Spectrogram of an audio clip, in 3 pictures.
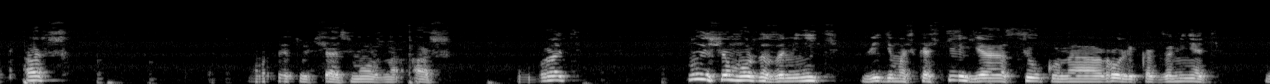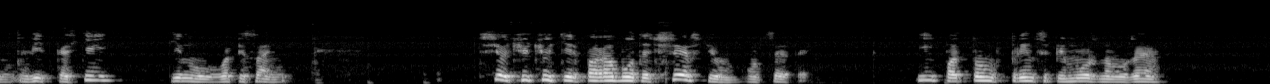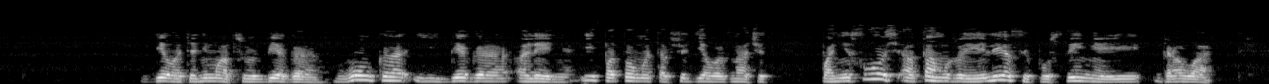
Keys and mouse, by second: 0.2 alt+h, 2.1 click, 4.0 h, 7.4 shift+middle click, 17.0 middle click, 22.2-26.9 middle drag.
